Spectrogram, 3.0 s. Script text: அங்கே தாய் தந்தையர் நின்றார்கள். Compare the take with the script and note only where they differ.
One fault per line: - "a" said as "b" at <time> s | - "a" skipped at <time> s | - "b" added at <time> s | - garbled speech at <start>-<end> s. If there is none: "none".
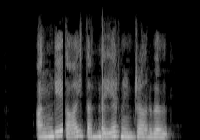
none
